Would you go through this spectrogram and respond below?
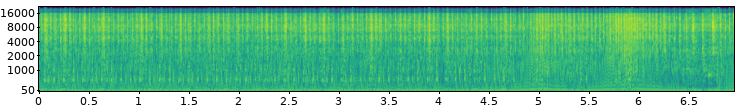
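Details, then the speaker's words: VH Valiant Ranger with a freshly swapped 245 Hemi six, first start with direct power to the coil. Rapid steady tapping continues at idle and through two rev blips. Hydraulic lifters are tapping just after first start. "you can hear that tapping really loud alright guys but that's a success"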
